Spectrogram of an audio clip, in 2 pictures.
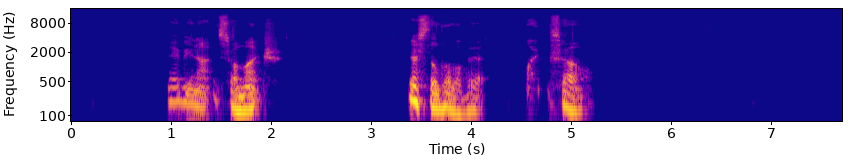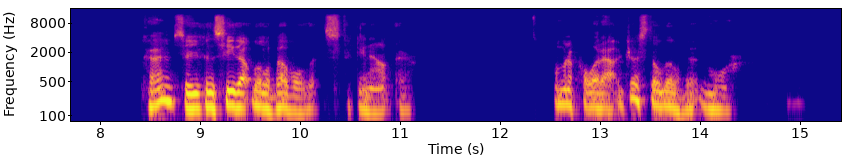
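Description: A middle-aged man talks calmly into a close microphone, in short phrases with pauses.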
